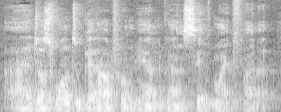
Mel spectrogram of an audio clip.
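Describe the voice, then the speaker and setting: An actor playing an imprisoned prince, earnest and pleading. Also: male voice, low-pitched, steady tone, brisk. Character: jailed young prince, anxious to save his father. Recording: echoey cell with music.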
